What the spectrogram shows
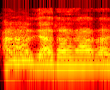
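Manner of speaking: put-on very high, burbling, babbling baby talk. Retelling how a little one standing in a crib answered: imitating baby talk. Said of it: "baby talk".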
